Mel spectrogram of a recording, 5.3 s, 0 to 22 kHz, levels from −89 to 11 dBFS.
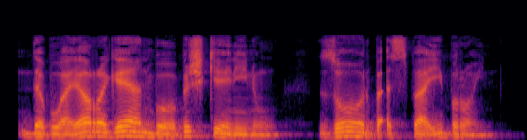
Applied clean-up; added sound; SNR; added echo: none; none; none; none.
